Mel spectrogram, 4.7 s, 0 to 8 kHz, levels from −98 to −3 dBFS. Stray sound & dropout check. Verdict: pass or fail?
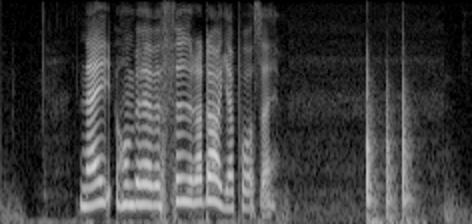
fail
